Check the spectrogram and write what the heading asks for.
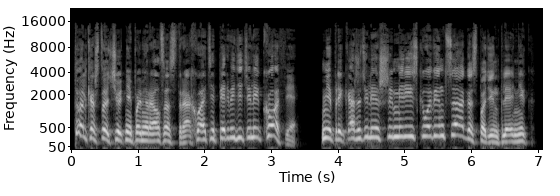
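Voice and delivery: high-pitched sarcastic ridicule; exaggerated, jeering incredulity; amused scoffing. A narrator's reading. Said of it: "хохотнул Бэкфилд".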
